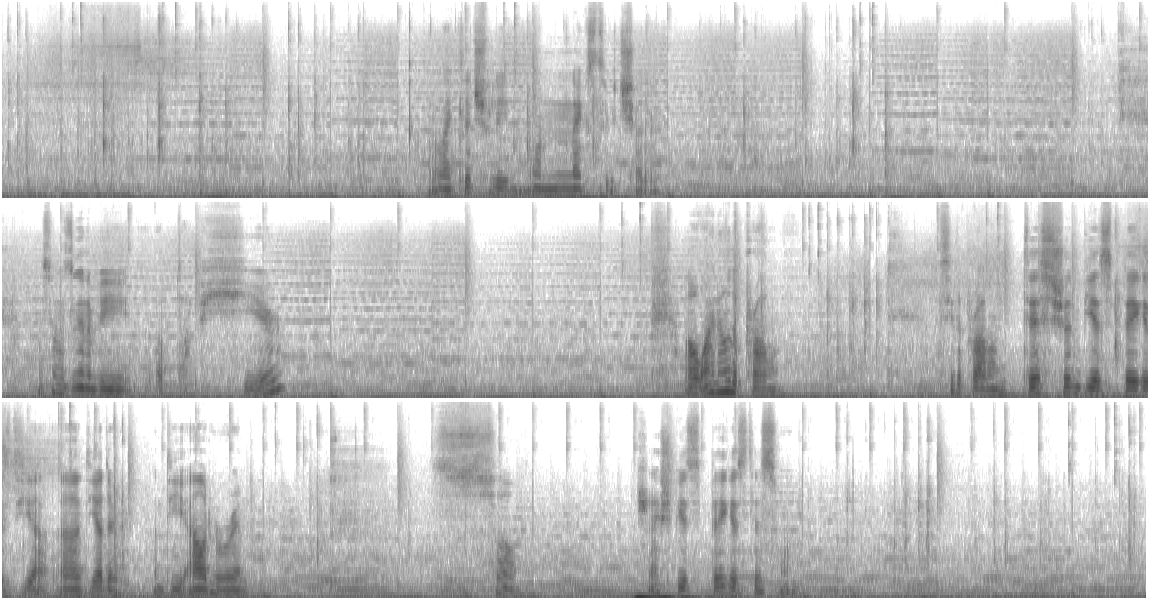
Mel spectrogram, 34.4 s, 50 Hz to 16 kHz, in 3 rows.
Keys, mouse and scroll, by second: 0.0 g, 0.9 shift+f, 2.0 Tab, 2.2 a, 3.5 g, 5.2 shift+f, 8.8 Tab, 10.7 g, 18.7 Delete, 19.5 right click, 19.7 Tab, 20.0 shift+f, 22.5 shift+f, 24.0 KP_3, 24.6 scroll up 1, 25.6 shift+middle click, 26.1-26.4 scroll up 3, 31.2 2, 31.8 a, 32.1 1, 32.9 z, 34.0 shift+click.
